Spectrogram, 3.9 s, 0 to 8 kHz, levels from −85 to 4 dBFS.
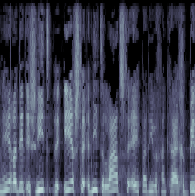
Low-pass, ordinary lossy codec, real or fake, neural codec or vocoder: none; none; real; none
